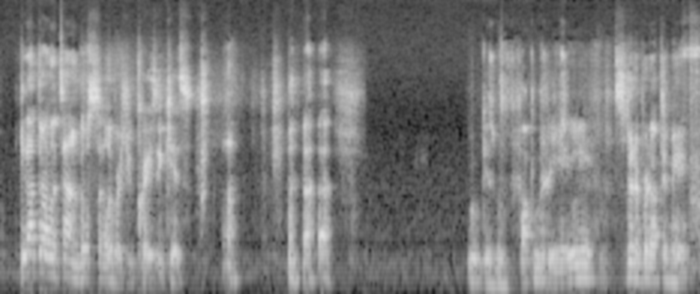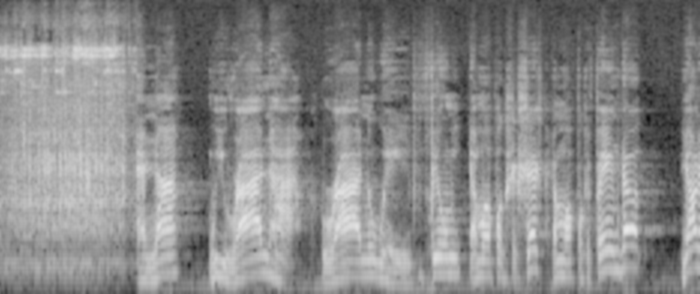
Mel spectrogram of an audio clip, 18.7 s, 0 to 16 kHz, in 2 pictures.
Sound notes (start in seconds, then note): 2.6 chuckles; 5.0 awkward silence; 9.1 chain rattling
